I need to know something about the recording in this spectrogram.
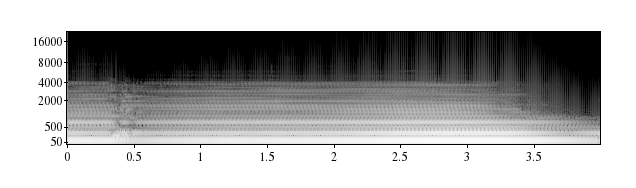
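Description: Cello's low open string bowed with the whole length of the bow: one long sustained note with a bow change about half a second in, growing louder toward three seconds and easing off near the end. It is played for a deep, round tone that makes the string sing.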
